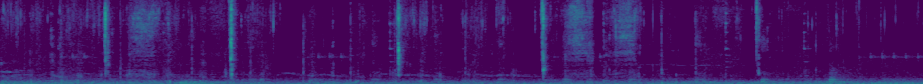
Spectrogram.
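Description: Close-miked chewing of boiled pork fat and rice, with a few sharp wet mouth clicks spread through it.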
